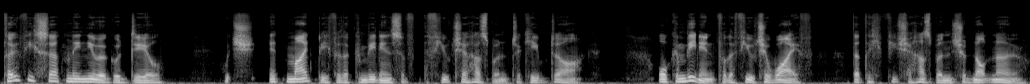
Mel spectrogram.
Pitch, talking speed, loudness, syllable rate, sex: 105 Hz, 185 wpm, -20 LUFS, 5.7 syllables/s, male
